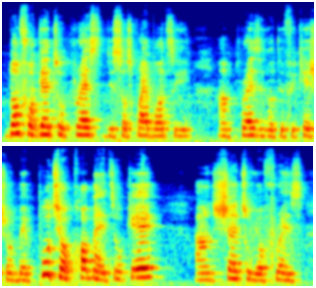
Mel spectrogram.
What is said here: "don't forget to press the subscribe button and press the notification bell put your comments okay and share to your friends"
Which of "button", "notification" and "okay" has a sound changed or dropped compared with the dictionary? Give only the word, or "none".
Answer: button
